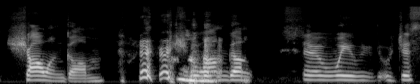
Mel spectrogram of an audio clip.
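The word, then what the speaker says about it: Shawangunk: the time there's the you're not going to pronounce this right shaum Shang Gunk we just say Shang Gunk mountains Al which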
